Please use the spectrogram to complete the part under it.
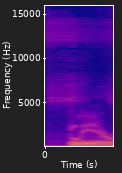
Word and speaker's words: Blair: My name Blair rhymes with Mayor, and some of my mates gee me up about that.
